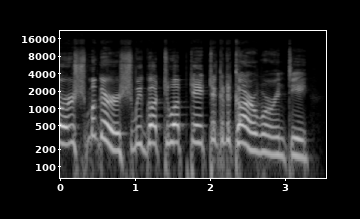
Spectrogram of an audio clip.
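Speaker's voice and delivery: high-pitched, cartoonish puppet-style Swedish accent. Imitating a Swede told their car warranty is up: Swedish Chef voice. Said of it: "They all sound like the Swedish chef".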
